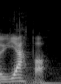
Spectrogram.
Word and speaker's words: Jasper: When you say Jasper, Jappa, the J is pronounced more like a Y as in yes. So it's like Mojang. So Yappa, because of the Swedish thing.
